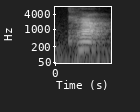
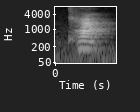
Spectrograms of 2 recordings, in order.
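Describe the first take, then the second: Both takes have the same delivery.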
